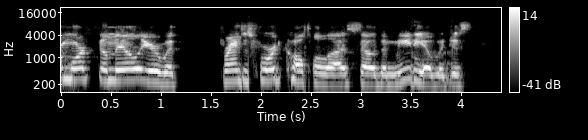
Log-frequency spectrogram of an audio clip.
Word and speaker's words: Coppola: Coppola. Yeah. No, well, how did you pronounce it?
